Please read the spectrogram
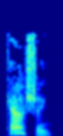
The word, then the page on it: cashing: British English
